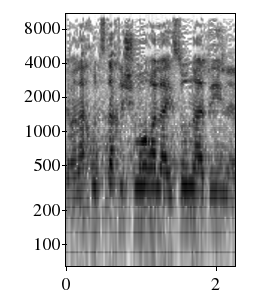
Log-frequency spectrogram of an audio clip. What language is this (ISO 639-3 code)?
heb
